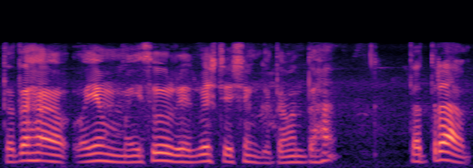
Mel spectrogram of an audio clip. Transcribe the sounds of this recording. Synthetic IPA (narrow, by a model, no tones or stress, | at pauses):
t̪ɐt̪ʰɐɦɐɐjɐmːɐjsuːɾeːlʋeːsʈeːʂɐnɡɐt̪ɐʋɐnt̪ɐɦɐ | t̪ɐt̪ɾɐ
